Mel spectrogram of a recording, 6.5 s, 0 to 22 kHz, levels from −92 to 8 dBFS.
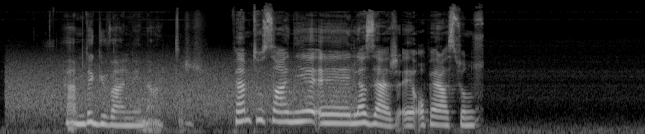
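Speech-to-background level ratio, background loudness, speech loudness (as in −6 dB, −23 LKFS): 14.0 dB, −43.0 LKFS, −29.0 LKFS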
